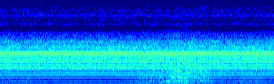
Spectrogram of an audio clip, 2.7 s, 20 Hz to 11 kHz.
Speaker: a 60 cycle hum but then they're never quite as good are they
